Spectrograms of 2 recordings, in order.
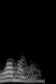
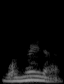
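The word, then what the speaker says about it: Wamena: That was called Wamina, but they now pronounce it Wamina.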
